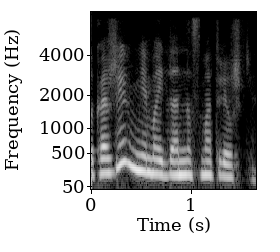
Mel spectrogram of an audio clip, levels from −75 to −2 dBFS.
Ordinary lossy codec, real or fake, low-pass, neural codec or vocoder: AAC, 32 kbps; fake; 7.2 kHz; codec, 16 kHz, 1 kbps, FreqCodec, larger model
